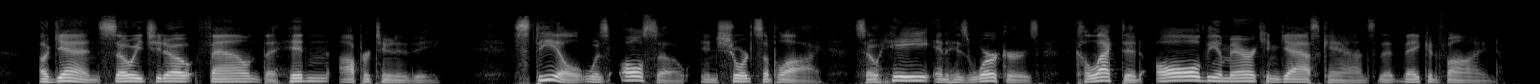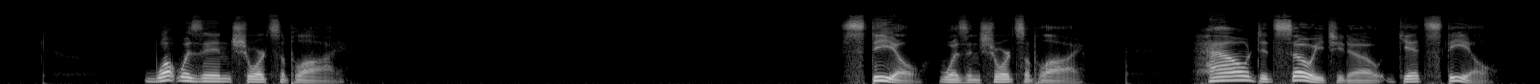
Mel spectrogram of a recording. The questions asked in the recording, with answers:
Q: How did Soichiro get steel?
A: He collected all the American gas cans he could find.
